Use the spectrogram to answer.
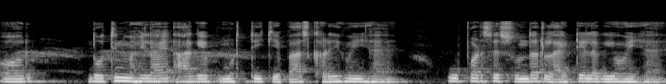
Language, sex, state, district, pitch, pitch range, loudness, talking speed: Hindi, male, Uttar Pradesh, Lucknow, 130 Hz, 125-140 Hz, -15 LUFS, 160 wpm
